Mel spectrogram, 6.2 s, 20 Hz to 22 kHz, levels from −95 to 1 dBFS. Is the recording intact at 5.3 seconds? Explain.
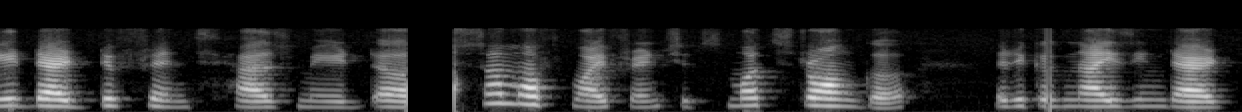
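No, not quite. There's packet loss on an ADPCM call right before it: about one packet, 20 ms, drops out from 5.24 to 5.26 s as a hard-edged silence, and the decoder's predictor and step size lose sync, so the speech after it returns slightly distorted while the decoder settles.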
